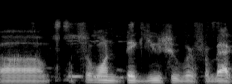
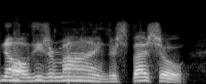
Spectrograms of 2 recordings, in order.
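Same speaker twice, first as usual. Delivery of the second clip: put-on upset voice, higher and louder; 11 semitones higher, 5 dB louder than usual. Retelling a five-minute verbal fight: imitating an upset friend. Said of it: "And he got upset with me".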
